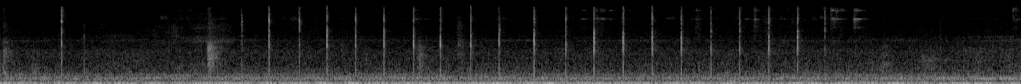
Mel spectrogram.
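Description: Paint being flicked off a stiff square-tip paintbrush by a finger striking the brush's metal ferrule, laying a spatter effect on a lure: a run of sharp light ticks, about three or four a second, densest from about two to eight seconds in. A steady low hum runs underneath.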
